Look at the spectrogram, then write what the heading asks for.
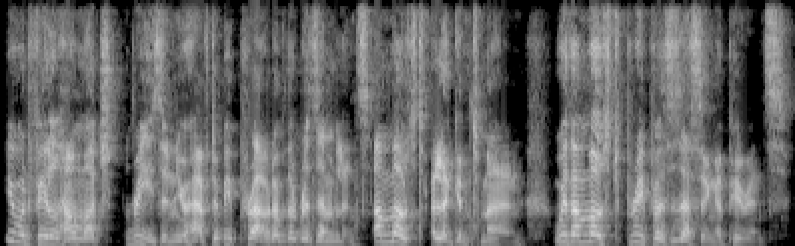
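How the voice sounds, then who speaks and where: A man voicing a pompous, flattering military gentleman in a storybook, with emphatic delivery. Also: fairly high pitch, moderate pace, hardly any pauses. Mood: flattering, effusive.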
